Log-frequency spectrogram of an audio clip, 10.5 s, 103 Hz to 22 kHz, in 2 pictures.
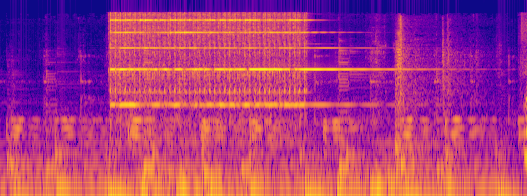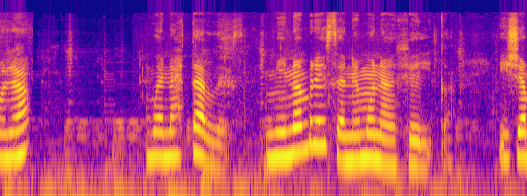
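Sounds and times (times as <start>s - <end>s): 
steady bed of music: 0.0s - 10.5s
telephone ringing for an incoming call: 1.1s - 4.9s
speech: 5.3s - 5.6s, 6.8s - 9.7s, 10.3s - 10.5s.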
